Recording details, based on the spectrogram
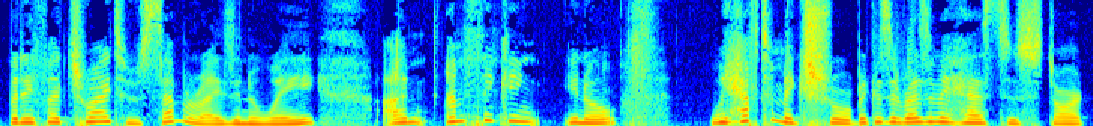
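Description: A woman's voice: high-pitched, lively intonation, normal speed, few pauses, a little mellow, no echo, rough recording. Woman host, enthusiastic, dry close sound. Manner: enthusiastic, attentive listener. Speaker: podcast host. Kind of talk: podcast interview.

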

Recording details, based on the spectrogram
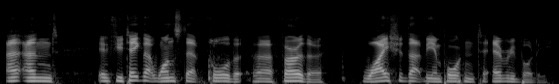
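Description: A male host with a smooth, resonant voice leads a relaxed interview. The sound is close and dry, with no room around it. He asks questions with open enthusiasm. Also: fairly high pitch, a little fast, dry recording. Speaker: podcast host. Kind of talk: casual interview chat.

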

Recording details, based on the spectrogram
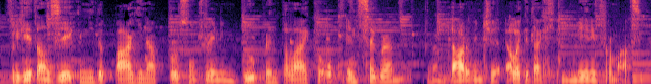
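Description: Gravelly-voiced man podcast host. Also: medium pitch, fairly quick, darkish tone. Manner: hesitant, repeats words. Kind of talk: podcast hosting. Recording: faint music behind.

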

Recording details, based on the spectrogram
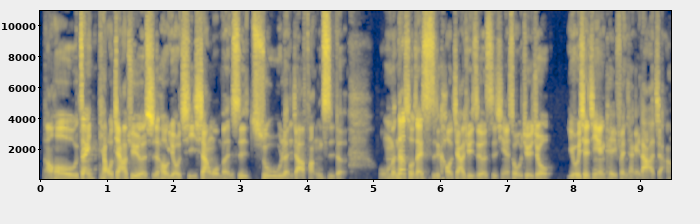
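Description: A man's voice: on the low side, lively intonation, fast, no room sound, clean studio sound. A man, explaining things at length as a podcast guest, restarting his sentences often. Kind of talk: casual conversational interview.

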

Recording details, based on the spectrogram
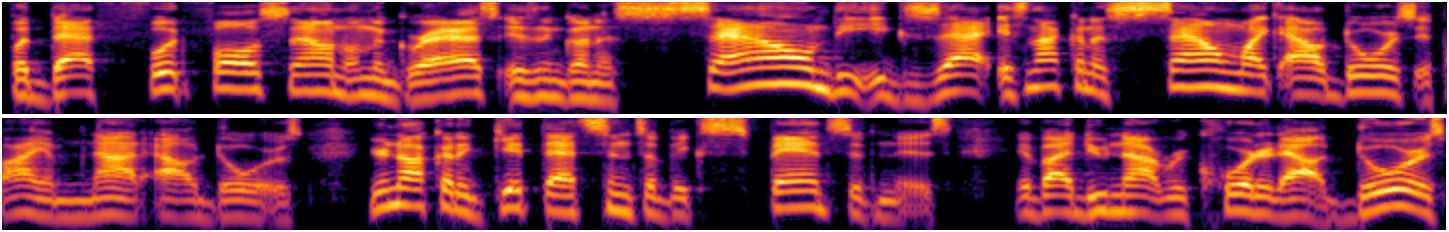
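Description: A man talking casually as a podcast guest, animated and laughing often, repeating words as he thinks aloud. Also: a little high, dry recording, studio quality. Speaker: podcast guest, audio drama maker. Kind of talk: casual interview chat.

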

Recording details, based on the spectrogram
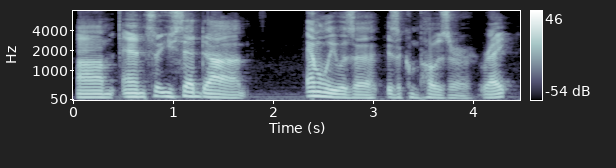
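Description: A man with a somewhat low voice works as an interviewer in a relaxed, conversational style. He talks haltingly, circling and rambling as he thinks out loud. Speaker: interviewer, podcast host. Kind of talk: casual interview chat.

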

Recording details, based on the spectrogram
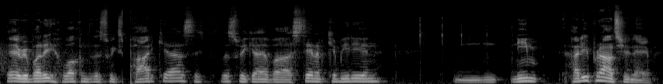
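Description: Casual male podcast host, mid-pitched. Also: brisk. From Greece. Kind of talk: casual interview.

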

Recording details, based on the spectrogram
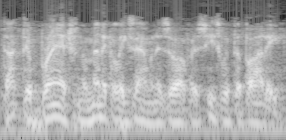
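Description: An actor playing a brisk, teasing homicide cop with a blunt, casual manner in a radio drama. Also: male voice, a bass voice, little pitch movement, over music. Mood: businesslike. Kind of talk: 1970s radio drama acting. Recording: dull lo-fi radio drama recording.

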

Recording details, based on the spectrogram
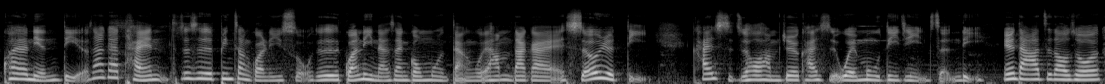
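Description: A woman's voice: mid-range voice, fairly quick, a little mellow. Taiwanese woman, conversational podcast guest. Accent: Taiwanese Mandarin. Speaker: podcast guest, creator of audio works. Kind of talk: casual conversational explaining.

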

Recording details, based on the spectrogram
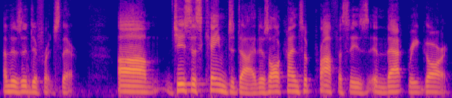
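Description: A man's voice: mid-range voice, unhurried. A man teaching a Bible study as a pastor, talking with frequent restarts and fillers and reading scripture aloud.

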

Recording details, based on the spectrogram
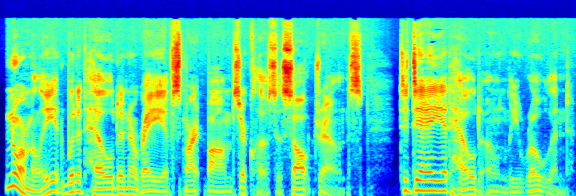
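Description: Deep-voiced man narrating fiction with lively intonation. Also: moderate pace, no echo, studio quality. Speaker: author reading his own novel on a podcast. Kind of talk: scripted fiction audiobook narration.

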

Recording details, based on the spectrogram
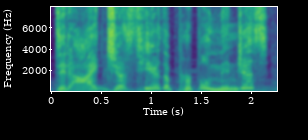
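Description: A man voicing a plucky, resourceful young girl who excitedly thinks aloud in a children's story. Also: extremely high pitch, moderate pace, soft background music, pitched above the performer's own voice. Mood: shocked.

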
